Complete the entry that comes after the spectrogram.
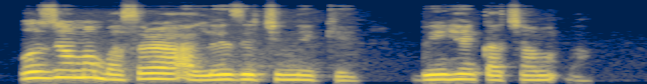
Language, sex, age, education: Igbo, female, 15-29, tertiary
